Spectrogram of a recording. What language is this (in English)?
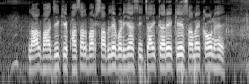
Chhattisgarhi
